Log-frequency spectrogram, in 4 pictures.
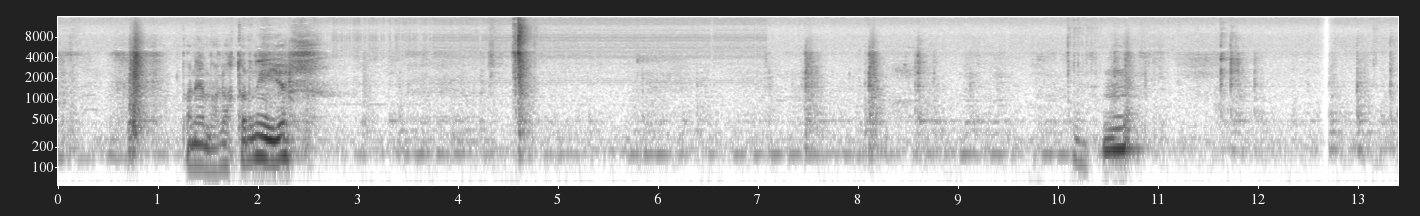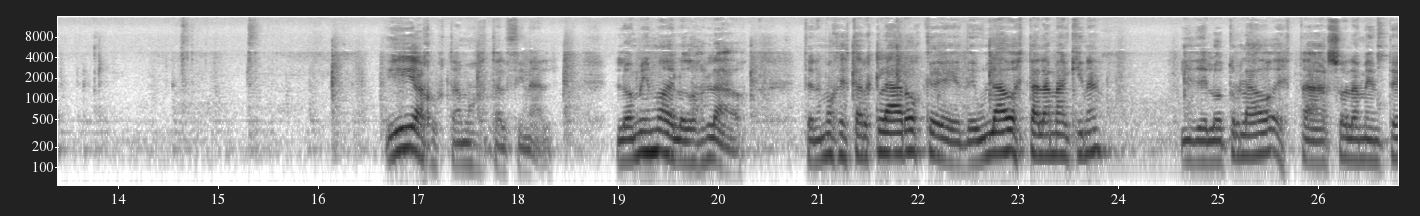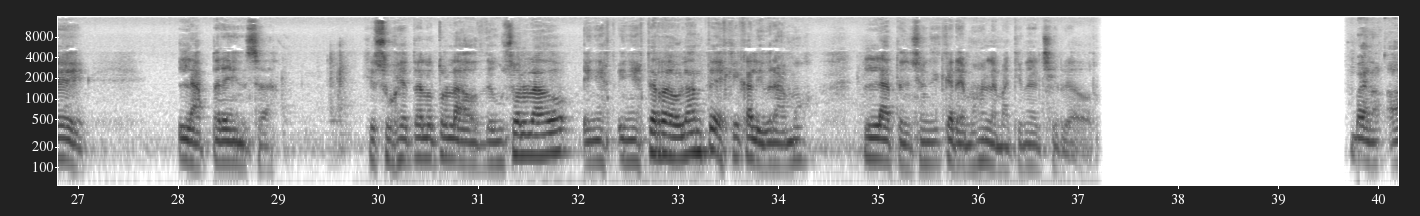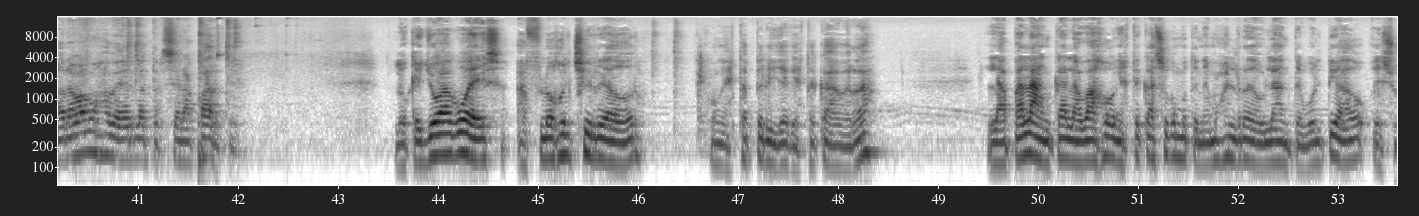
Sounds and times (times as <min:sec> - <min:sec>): Speech: 0:01.2 - 0:02.7, 0:10.2 - 0:10.9, 0:16.7 - 0:18.4, 0:19.0 - 0:24.0, 0:24.6 - 0:27.2, 0:28.0 - 0:29.1, 0:29.9 - 0:37.3, 0:39.7 - 0:42.1, 0:43.6 - 0:48.5, 0:49.1 - 0:53.5.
